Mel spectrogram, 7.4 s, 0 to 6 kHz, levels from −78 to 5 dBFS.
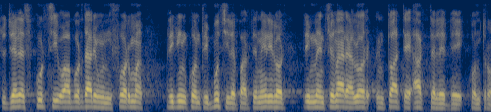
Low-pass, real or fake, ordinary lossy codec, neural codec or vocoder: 5.4 kHz; fake; none; codec, 24 kHz, 6 kbps, HILCodec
